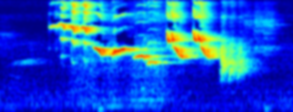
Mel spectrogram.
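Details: Sumatran laughingthrush song used as a lure to make silent birds answer. Loud, high whistled phrases slur downward in quick succession, followed by two sharp rising-falling notes and a lower trailing whistle, over a faint low hum.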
